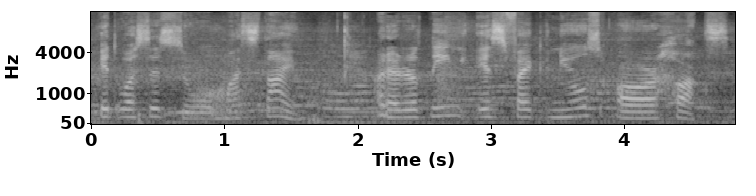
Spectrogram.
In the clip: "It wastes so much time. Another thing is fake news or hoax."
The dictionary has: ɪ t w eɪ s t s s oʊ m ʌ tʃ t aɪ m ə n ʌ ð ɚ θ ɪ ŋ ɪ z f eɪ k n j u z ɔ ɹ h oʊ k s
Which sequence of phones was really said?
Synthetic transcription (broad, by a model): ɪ t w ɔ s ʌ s s oʊ m ʌ tʃ t aɪ m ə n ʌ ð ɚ t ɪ ŋ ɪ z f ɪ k n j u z ɔ ɹ h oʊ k s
